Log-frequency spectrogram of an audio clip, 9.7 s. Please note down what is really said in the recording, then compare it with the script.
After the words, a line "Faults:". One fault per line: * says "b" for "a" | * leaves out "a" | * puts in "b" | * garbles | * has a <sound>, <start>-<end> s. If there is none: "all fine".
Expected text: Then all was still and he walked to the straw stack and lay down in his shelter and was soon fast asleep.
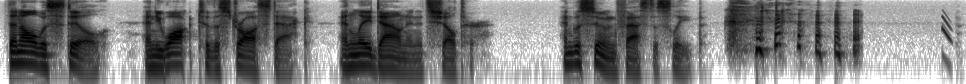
Then all was still and he walked to the straw stack and lay down in its shelter and was soon fast asleep.
Faults:
* says "its" for "his"
* has a laugh, 7.2-8.6 s
* has a chirp, 9.4-9.5 s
